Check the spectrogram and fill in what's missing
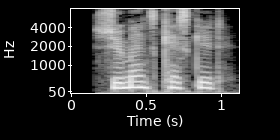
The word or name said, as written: sømandskasket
